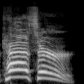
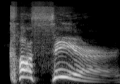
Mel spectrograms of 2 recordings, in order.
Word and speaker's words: Kassir: it was funny because the first time i was on you know you have to write out your name phonetically for for ed mcmahon to say it properly so i wrote a cassier so he said from new york i'm from baltimore cossiere because it was a bit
